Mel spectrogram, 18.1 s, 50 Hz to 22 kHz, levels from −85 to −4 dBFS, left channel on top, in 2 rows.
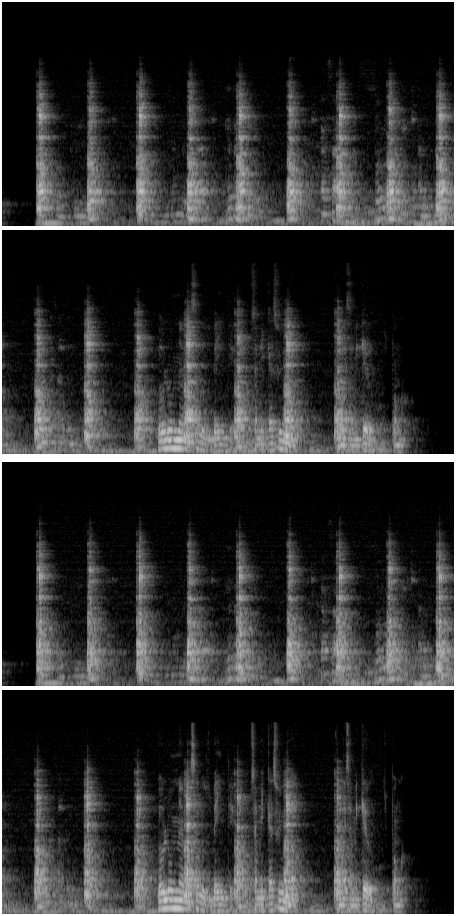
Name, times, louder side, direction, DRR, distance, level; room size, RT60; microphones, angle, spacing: Tick-tock, 0.7-2.3 2.7-3.1 3.5-6.3 6.5-16.7, equal, 15° right, 2.2 m, -32 dB
voice 1, 1.1-1.8 2.8-4.2 4.5-5.3 6.4-7.1 7.4-9.2 9.7-10.7, left 2 dB, 50° left, -1 dB, 2.3 m, -44 dB
voice 2, 12.2-13.7 14.0-15.0 15.7-16.5 16.8-17.1, right 1 dB, 45° right, 9 dB, 0.6 m, -30 dB
7.7 x 5.8 x 7.1 m, 0.98 s
head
